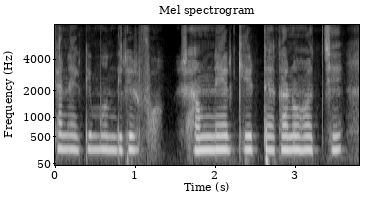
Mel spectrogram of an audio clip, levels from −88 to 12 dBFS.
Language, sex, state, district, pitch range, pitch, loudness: Bengali, female, Tripura, West Tripura, 255-260 Hz, 260 Hz, -14 LUFS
